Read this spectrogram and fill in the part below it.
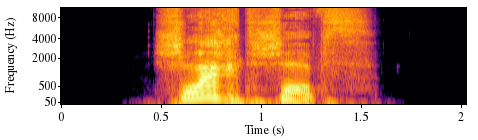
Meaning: genitive singular of Schlachtschiff
- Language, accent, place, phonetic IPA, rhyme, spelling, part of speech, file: German, Germany, Berlin, [ˈʃlaxtˌʃɪfs], -axtʃɪfs, Schlachtschiffs, noun, De-Schlachtschiffs.ogg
